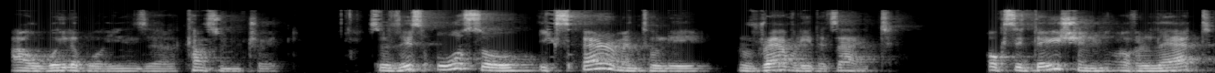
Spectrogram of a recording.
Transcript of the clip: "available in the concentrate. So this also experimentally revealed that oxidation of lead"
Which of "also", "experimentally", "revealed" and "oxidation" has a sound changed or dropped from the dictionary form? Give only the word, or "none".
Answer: revealed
